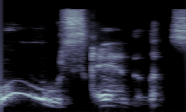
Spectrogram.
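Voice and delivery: movie trailer voiceover. Retold or imitated. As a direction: stretch it out like a cheesy film promo. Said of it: "it would just stop and go".

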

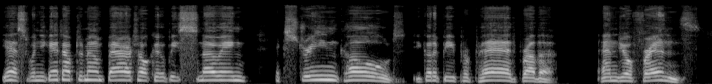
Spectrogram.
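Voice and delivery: high, sustained character voice; high-voiced brotherly adviser. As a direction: call out advice in a high, held-up voice. Voices Rahadin advising travellers.

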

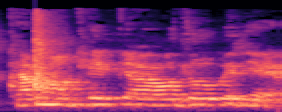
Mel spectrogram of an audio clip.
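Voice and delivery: loud, high pep-talk coach voice; coach egging on. Retold or imitated. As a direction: shout it like a coach pushing a runner on. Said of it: "You gotta coach going".

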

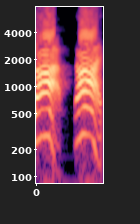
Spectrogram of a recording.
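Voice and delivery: imitating a toddler's high, loud scream; mock toddler scream, high and loud; child's scream. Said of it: "and he starts, like, screaming".

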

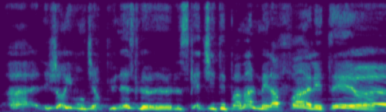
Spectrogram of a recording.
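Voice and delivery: high, half-whispered and thin; small strained voice. Retold or imitated. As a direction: squeeze words out of a sore throat. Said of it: "je parlais vraiment avec une petite voix".

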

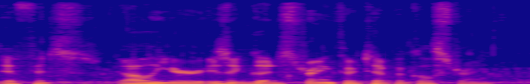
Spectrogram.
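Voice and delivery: normal talking voice

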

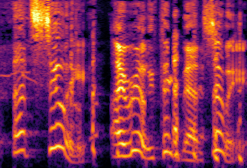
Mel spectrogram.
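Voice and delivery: very high silly voice, laughing; mock indignant objection. Podcaster carrying on the parody with co-host, mock indignant objection. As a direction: object in a squeaky put-on voice.

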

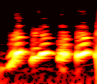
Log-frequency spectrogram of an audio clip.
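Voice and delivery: high, loud rapid wand beeps; imitated wand noise. Agent running up waving his wand, high loud imitated noise. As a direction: mimic the little wand going off. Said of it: "He makes a little noise".

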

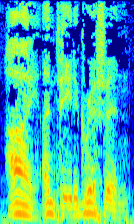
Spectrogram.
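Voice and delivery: strange impression. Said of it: "do an impression show".

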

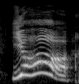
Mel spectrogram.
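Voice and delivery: it dawns on you all at once; sudden realization. Retold or imitated. Caught at the wrong house, friend blurts a high jaha. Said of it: "Du bara".

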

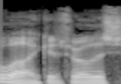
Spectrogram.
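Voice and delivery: ordinary talk

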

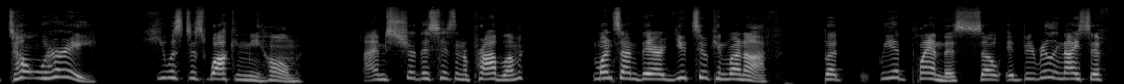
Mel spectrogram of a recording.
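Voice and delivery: lightly voiced sweet girl; polite, a hint of sweetness. A narrator's reading. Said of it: "with a sweet comment".

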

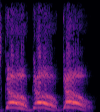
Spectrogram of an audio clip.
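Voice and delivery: loud, high trainer's yell; shouted go command. Retold or imitated. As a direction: launch someone with an urgent shout. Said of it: "And the trainer goes".

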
